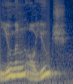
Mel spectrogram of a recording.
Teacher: Or take the realization of the initial sound in words beginning with H, where the vowel U follows, as in human or huge. You can pronounce them using the palatal approximant y, as in human or huge. Or you can take the voiced palatal fricative y, as in human and huge.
